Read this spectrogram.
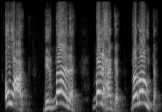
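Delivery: high, loud mock threat; تهديد مازح. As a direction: warn the pupil off loudly, playfully menacing. Mock threat warning pupils. (تهديد مازح بصوت عالٍ)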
